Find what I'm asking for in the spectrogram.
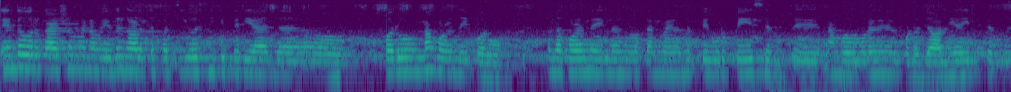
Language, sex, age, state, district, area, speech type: Tamil, female, 30-45, Tamil Nadu, Cuddalore, rural, spontaneous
